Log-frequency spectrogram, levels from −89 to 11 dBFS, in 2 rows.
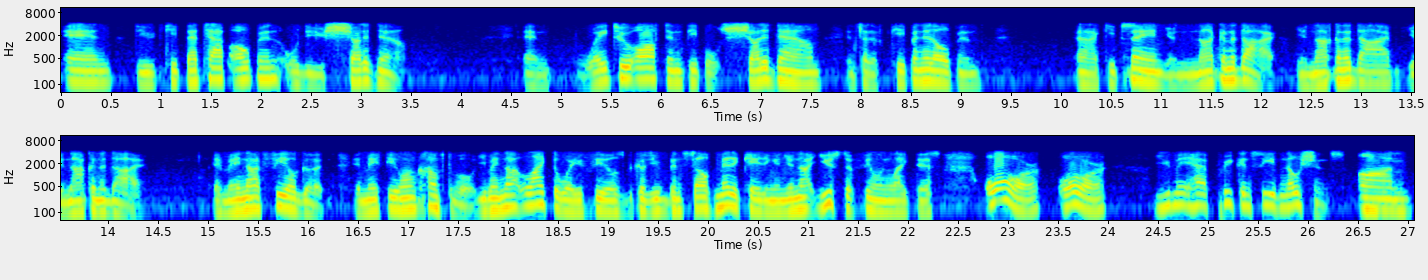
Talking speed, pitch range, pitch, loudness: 180 wpm, 105-135 Hz, 120 Hz, -28 LUFS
